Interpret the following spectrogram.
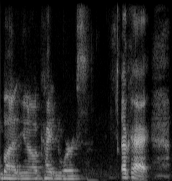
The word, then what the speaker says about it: chitin: A lot of people call us Chitin, but chitin works. Okay. How is it supposed to be pronounced?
